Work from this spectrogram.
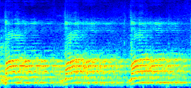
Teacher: من أدنى حافة اللسان هذا مخرج الضاد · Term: حرف الضاد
